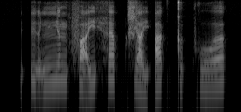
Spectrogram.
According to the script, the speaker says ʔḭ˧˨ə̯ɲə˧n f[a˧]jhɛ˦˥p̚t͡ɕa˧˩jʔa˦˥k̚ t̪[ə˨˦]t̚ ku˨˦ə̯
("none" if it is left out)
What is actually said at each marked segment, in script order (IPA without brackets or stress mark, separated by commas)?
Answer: a̰˧˥, ə˨˩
